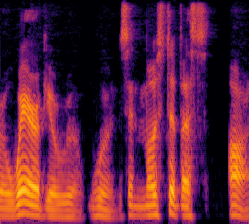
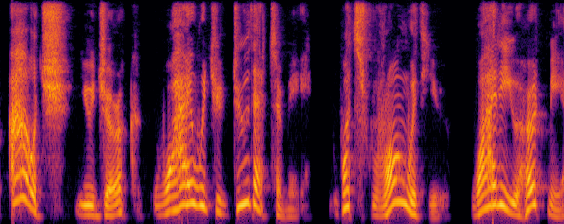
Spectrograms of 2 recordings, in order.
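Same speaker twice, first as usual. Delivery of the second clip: high yelp of ouch, then higher accusing questions; hurt angry outburst; 6 semitones higher than usual. Retold or imitated. Partner with broken toe blaming dance partner, high hurt accusations. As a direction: blame your partner for the pain. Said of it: "you're gonna go".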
